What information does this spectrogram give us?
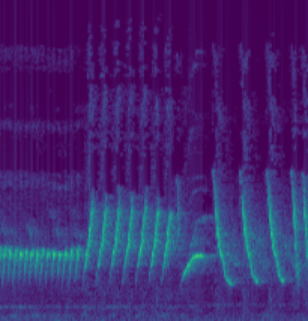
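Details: Canary song in fast repeated syllables: a steady whistled trill, then a run of quick downward-sweeping notes about four per second, a brief rising whistle, and more swept notes.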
